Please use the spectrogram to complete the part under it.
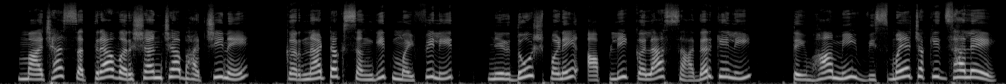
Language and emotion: Marathi, surprised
